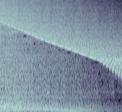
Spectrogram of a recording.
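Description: Hardcore electronic music in a breakdown with no beat: a synthesizer sweep glides steadily downward in pitch over a wash of filtered noise.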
